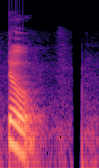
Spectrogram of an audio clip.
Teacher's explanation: ट व्यंजन में अ का स्वर मिलाया जाए तो ट यह अक्षर बनता है. ट वर्ग के व्यंजन का उच्चारण करते समय हमारी जीभ यानी कि टंग ऊपर तालू को स्पर्श करती है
